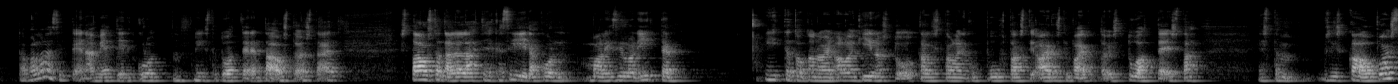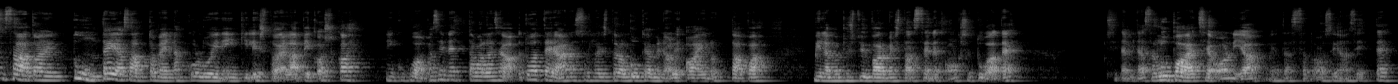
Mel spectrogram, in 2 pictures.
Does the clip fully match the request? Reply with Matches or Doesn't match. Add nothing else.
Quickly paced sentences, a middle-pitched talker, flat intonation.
Matches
